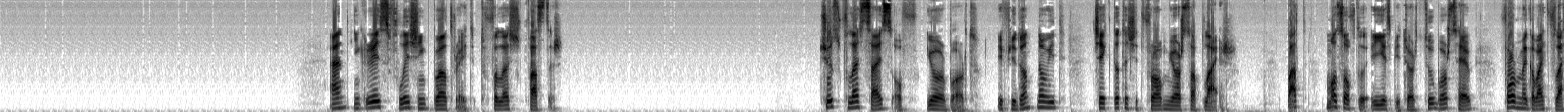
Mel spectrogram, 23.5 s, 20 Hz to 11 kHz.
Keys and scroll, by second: 1.1 9, 3.3 Return, 7.1 Down, 11.4 Return, 11.9 Down, 12.5 Return, 12.9 Down, 13.8 Return, 14.0 Down, 14.4 Return.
